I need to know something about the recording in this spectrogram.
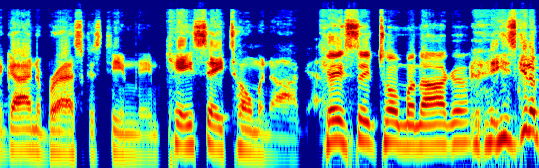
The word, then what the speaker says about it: Keisei Tominaga: Charles Barkley is going to be amazed by a guy on Nebraska's team named Keisei Tominaga. Keisei Tominaga? He's going to pronounce it wrong. I can guarantee you that. Keisei Tomagana?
